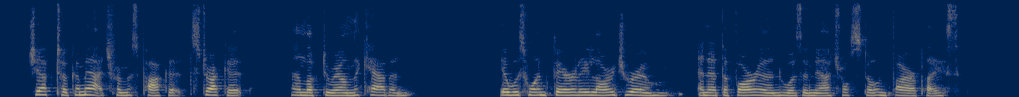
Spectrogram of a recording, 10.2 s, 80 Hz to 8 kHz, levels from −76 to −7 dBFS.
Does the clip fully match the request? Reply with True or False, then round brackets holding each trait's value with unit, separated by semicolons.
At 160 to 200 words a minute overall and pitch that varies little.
True (175 wpm; 2.0 semitones)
